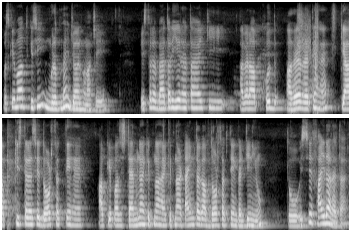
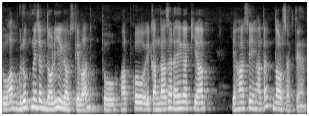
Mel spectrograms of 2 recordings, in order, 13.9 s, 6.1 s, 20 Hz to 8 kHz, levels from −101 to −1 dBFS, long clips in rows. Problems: none marked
